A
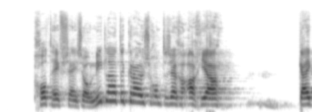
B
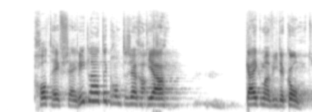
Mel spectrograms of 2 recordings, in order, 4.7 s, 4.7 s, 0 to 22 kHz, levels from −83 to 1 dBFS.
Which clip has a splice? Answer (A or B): B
